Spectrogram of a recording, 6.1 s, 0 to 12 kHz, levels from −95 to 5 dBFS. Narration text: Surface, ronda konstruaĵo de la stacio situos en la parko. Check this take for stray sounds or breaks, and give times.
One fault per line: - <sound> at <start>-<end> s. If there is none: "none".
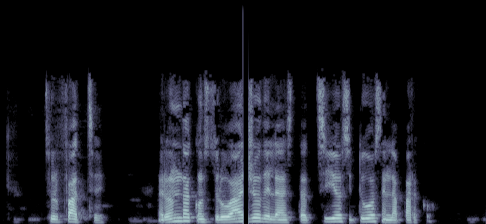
- dropout at 3.0-3.1 s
